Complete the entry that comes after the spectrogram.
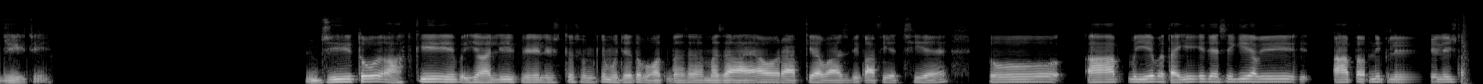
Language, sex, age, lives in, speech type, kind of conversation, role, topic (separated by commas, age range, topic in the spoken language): Hindi, male, 18-19, India, conversation, podcast, host, Kya tumne kabhi koi purana gaana naya-sa lagne par dhoondhkar apni playlist mein daala hai, aur kaunsa?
